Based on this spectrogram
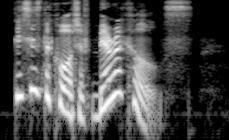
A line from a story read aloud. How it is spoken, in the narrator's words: Valeria said impatiently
